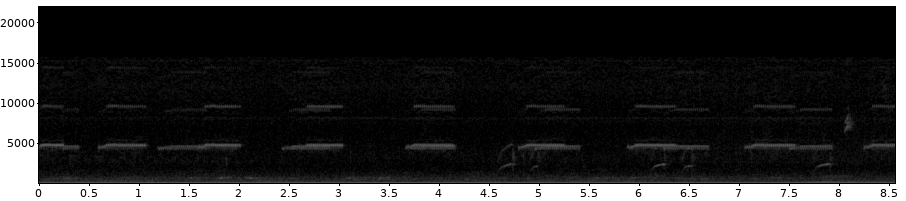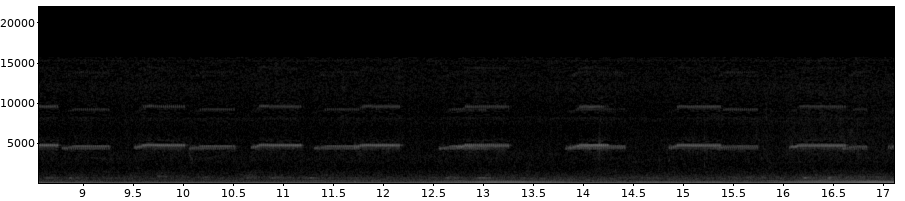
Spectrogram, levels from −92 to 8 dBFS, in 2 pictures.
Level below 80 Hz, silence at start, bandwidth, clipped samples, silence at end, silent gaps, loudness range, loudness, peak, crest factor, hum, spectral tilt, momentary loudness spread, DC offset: -76 dBFS; 0 s; 16 kHz; under 0.1%; 0 s; none; 2 LU; -60 LUFS; -44 dBFS; 16 dB; none; -3.5 dB/octave; 7 LU; 0.1%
